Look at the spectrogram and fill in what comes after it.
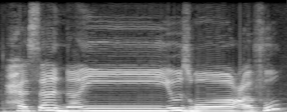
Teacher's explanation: ان کو آپس میں ملانے کے ساتھ ساتھ غننے کے ساتھ پڑھیں گے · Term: ادغام بالغنہ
